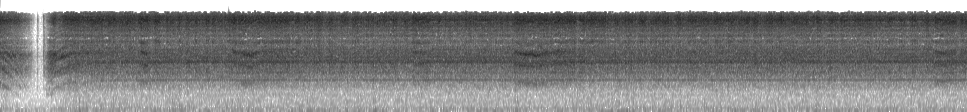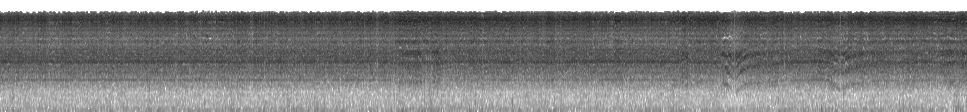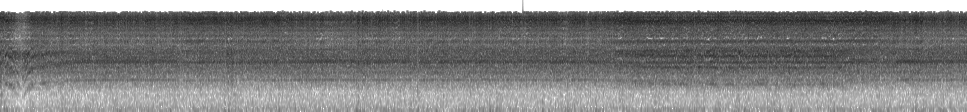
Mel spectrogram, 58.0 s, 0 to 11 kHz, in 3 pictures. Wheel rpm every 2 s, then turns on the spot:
100, 230, 230, 230, 230, 230, 230, 230, 230, 230, 230, 230, 230, 230, 230, 230, 220, 200, 210, 190, 230, 240, 240, 230, 240, 220, 210, 220, 230.
none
